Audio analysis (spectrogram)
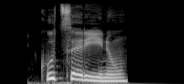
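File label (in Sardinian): "Cutzerinu", Sardinian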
